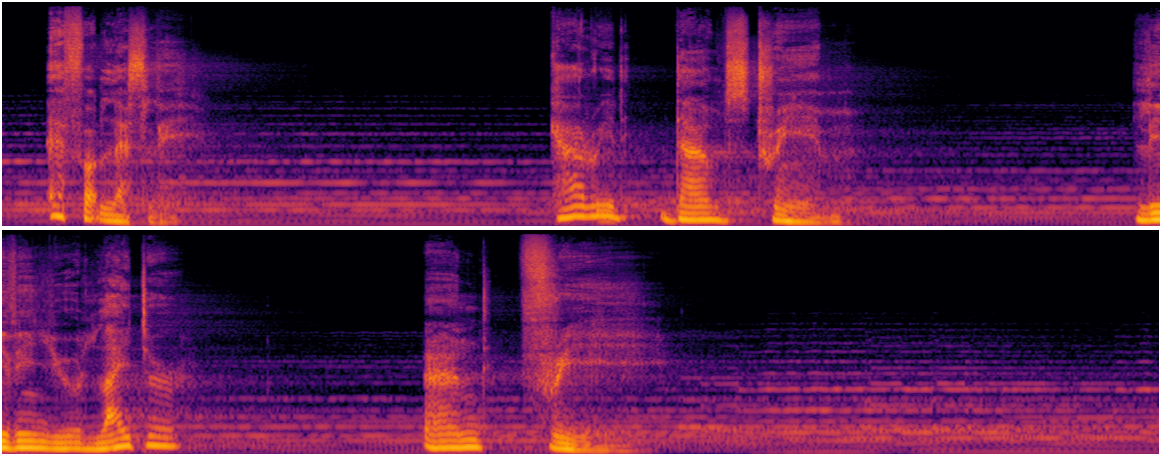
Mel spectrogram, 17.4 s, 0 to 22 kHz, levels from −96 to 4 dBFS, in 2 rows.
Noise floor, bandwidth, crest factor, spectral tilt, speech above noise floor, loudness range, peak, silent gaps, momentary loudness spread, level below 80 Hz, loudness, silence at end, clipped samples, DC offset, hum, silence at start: -46 dBFS; 19.5 kHz; 20 dB; -5 dB/octave; 28 dB; 16 LU; -2 dBFS; none; 25 LU; -42 dBFS; -20 LUFS; 0 s; under 0.1%; under 0.1%; none; 0 s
